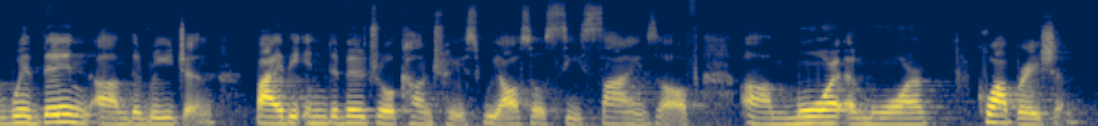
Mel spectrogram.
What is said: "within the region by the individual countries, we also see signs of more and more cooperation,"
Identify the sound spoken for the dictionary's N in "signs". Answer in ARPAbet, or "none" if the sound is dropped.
N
